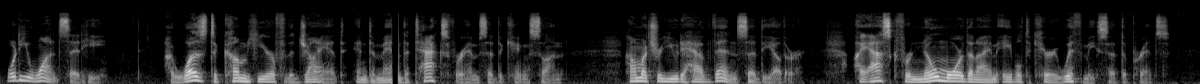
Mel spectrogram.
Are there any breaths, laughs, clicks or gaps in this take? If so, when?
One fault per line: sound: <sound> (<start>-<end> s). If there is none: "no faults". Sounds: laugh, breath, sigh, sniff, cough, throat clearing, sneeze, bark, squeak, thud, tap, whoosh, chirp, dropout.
sound: dropout (3.9-4.0 s)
